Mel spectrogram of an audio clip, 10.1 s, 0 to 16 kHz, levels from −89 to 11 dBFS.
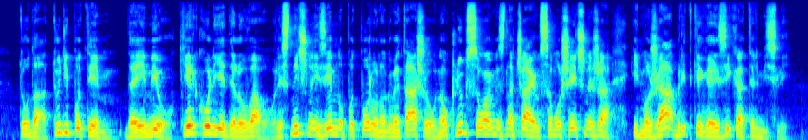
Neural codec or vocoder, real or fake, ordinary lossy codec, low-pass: none; real; none; 14.4 kHz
